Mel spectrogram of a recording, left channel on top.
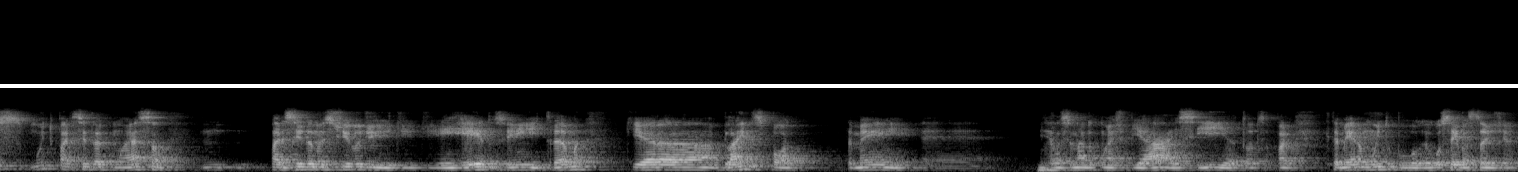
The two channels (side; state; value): left; silent; digital silence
